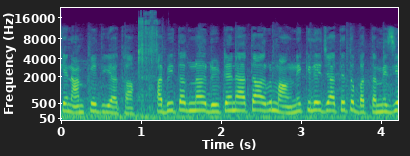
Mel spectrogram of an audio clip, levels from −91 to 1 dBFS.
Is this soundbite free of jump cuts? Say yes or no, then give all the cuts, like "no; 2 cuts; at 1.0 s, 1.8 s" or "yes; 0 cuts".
yes; 0 cuts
